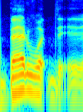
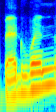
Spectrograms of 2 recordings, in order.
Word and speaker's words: Bedouin: But then the Bedouin, how do you pronounce it? Bedouin or Bedouin. Bedouin? Yeah, Bedouin or both is fine.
